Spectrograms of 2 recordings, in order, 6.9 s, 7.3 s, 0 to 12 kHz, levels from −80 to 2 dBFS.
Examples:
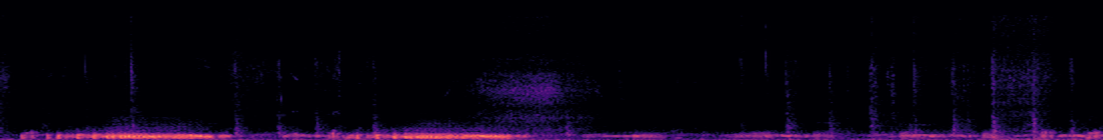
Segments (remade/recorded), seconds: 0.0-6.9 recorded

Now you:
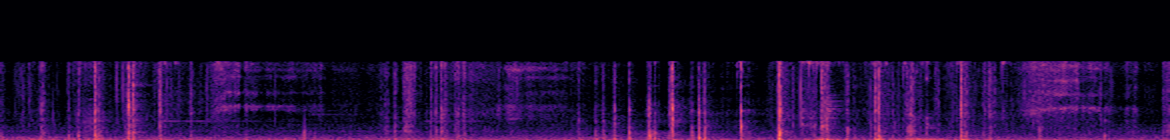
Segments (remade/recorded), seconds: 0.0-4.0 recorded; 4.0-4.8 remade; 4.8-7.3 recorded

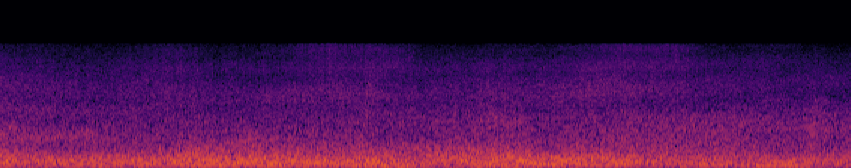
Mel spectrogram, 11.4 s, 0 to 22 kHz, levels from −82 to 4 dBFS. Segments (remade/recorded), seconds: 0.0-4.7 recorded; 4.7-5.3 remade; 5.3-7.0 recorded; 7.0-7.7 remade; 7.7-11.4 recorded

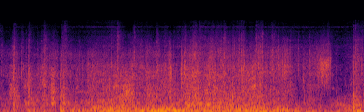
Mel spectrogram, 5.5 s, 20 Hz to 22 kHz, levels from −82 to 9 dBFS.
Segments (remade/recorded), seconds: 0.0-5.5 recorded

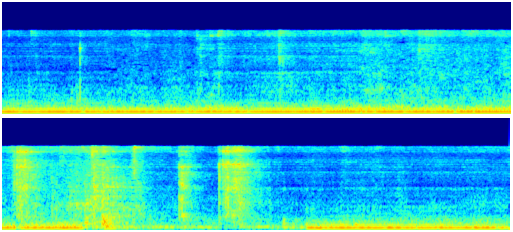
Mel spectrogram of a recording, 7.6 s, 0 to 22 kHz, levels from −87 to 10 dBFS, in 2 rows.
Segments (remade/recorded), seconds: 0.0-0.8 remade; 0.8-1.6 recorded; 1.6-2.7 remade; 2.7-4.9 recorded; 4.9-7.6 remade

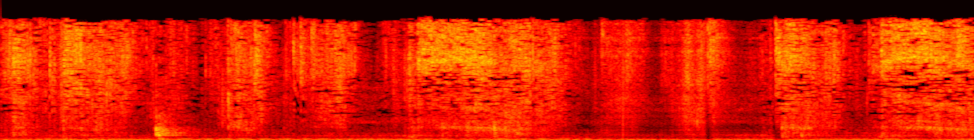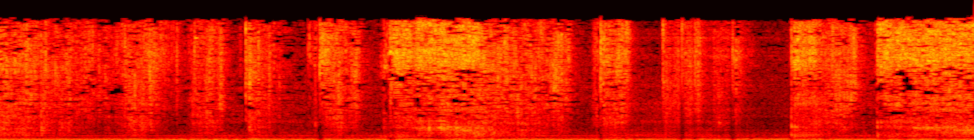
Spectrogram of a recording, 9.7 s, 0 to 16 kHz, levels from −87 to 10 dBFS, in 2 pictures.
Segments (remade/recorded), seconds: 0.0-2.9 recorded; 2.9-3.8 remade; 3.8-8.0 recorded; 8.0-9.0 remade; 9.0-9.7 recorded

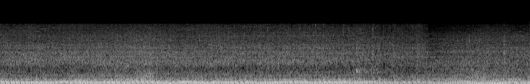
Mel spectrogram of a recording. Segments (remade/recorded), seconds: 0.0-2.2 remade; 2.2-4.0 recorded; 4.0-5.3 remade

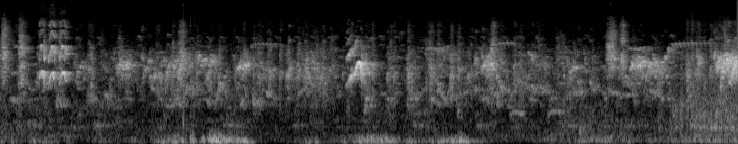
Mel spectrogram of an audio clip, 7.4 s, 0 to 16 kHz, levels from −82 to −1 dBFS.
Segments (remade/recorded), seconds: 0.0-7.4 recorded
